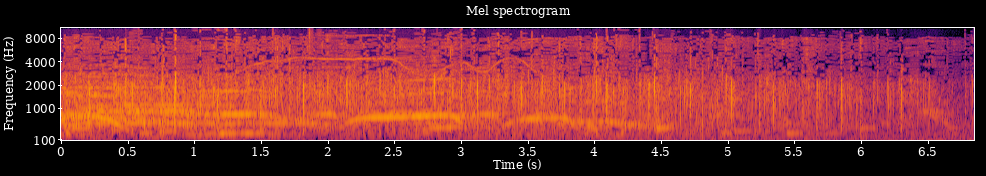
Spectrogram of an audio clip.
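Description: An audience applauds steadily for about seven seconds, a dense wash of clapping with a few voices whooping and cheering above it, easing off slightly at the end.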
